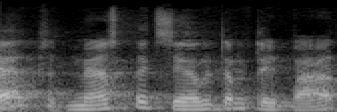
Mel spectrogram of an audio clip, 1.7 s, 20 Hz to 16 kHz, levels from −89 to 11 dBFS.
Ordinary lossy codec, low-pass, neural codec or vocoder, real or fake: MP3, 64 kbps; 14.4 kHz; codec, 32 kHz, 1.9 kbps, SNAC; fake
